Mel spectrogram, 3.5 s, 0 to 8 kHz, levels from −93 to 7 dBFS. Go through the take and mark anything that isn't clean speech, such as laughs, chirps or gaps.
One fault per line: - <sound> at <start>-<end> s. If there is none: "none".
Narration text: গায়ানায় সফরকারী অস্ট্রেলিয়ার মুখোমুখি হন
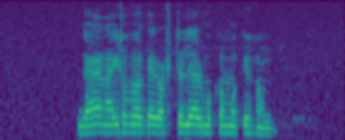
none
